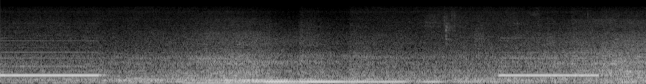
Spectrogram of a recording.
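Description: Telephone ringback tone through a mobile phone's loudspeaker: a steady tone near 425 Hz sounds for about a second, stops, and comes back about four seconds later, the European ringing cadence. It means the called line is ringing and not yet answered. A low hum sounds in the gap between the rings.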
